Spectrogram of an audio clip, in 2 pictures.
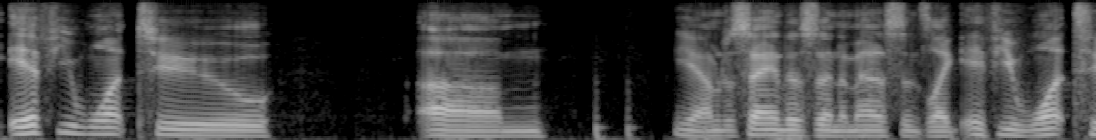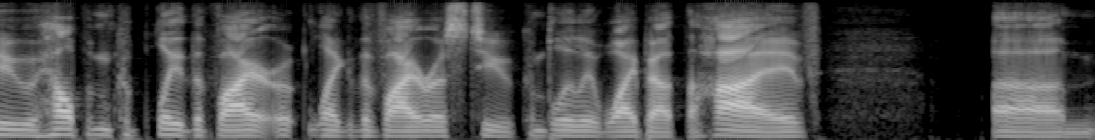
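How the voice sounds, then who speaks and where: Low, bright-voiced man running a game. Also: clear, resonant tone, dry recording, highs cut off. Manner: halting, explanatory, circling back to clarify. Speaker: game master. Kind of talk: improvised tabletop game narration.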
